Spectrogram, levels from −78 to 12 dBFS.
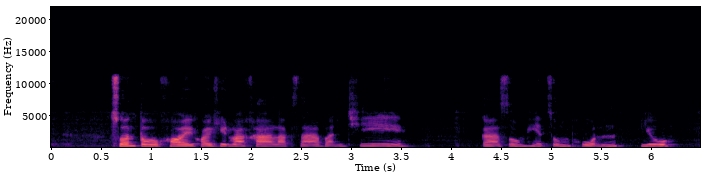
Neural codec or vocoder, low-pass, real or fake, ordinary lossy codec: codec, 24 kHz, 6 kbps, HILCodec; none; fake; none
